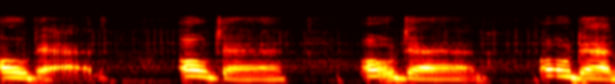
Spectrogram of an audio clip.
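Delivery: very slow, dazed, stunned, shocked repetition. Retelling what they kept saying at their father's casket: words said in shock. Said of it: "But I was in so much shock".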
